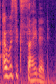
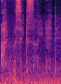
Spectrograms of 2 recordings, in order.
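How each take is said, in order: First: Said in the usual way. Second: I was excited, whispered; whispered confession. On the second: Real, not acted. Crafter admitting her joy to viewers, whispering. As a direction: let it slip out under your breath.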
